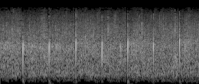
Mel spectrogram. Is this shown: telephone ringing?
no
